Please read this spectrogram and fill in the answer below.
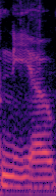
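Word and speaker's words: Nioh: It's pronounced Neo, but in English the word Neo is N-E-O rather than N-I-O-H.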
